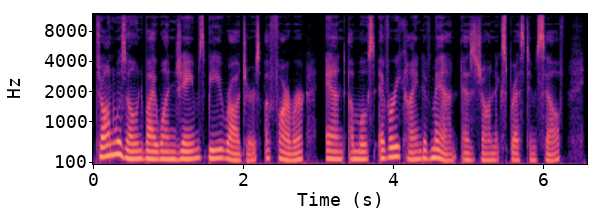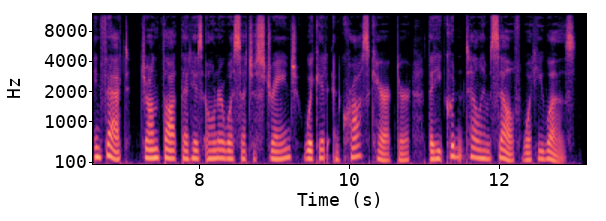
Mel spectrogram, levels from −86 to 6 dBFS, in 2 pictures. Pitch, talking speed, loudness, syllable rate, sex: 175 Hz, 200 wpm, -18 LUFS, 5.1 syllables/s, female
